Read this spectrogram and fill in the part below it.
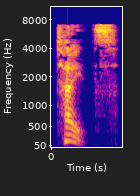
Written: tights

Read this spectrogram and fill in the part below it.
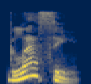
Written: glassine

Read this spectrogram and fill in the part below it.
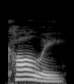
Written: Colie

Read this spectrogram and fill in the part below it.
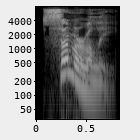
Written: summarily

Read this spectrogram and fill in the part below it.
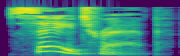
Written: satrap

